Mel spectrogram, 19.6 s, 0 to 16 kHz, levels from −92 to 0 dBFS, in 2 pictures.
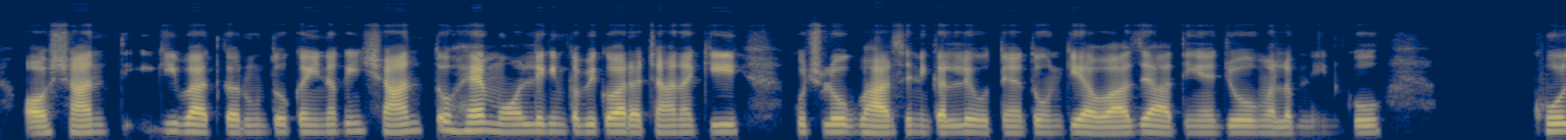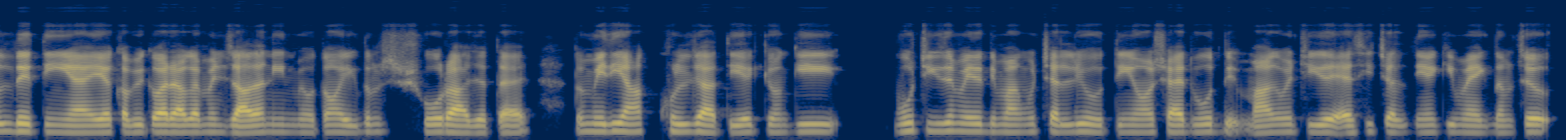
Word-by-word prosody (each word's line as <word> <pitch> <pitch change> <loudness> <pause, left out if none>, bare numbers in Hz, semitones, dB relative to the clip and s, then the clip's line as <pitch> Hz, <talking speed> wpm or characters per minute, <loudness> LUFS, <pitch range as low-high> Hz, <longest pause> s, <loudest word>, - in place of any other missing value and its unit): और 130 +1 +3
शांति 150 - +1 0.2
की 165 0 -4
बात 155 -2 +3
करूँ 145 0 -3
तो 150 - -3
कहीं 150 -1 -1
न - - 0
कहीं 165 +2 -5
शांत 155 +3 +4
तो - - 0
है 170 +1 +6
माहौल 155 -2 -3
लेकिन 155 -1 -1
कभी-कभार 150 0 +2
अचानक 140 0 0
ही 150 0 +4 0.4
कुछ 150 0 -6
लोग 150 -1 0
बाहर 135 -2 +5
से 145 - -7
निकल 135 -1 -1
ले 145 +1 -1
होते 135 -1 -5
हैं 130 - -1
तो 140 - -5
उनकी 135 +1 -2
आवाज़ें 130 +4 +2
आती 135 0 -2
हैं 135 0 -4
जो 135 0 -3
मतलब 130 -1 -3
नींद 130 +1 -23
को, 140 +1 -4 1.0
खोल 160 0 -1
देती 155 -3 +3
हैं। 140 0 +6
या 145 0 +5
कभी-कभार 150 0 +3
अगर 145 0 +5
मैं 150 -1 -4
ज़्यादा 140 +1 +5
नींद 150 -1 -6
में 145 - -11
होता 140 +1 -5
हूँ 150 - -1
एकदम 145 +2 -6
श - - -13 0.2
शोर 150 0 -1
आ 140 - +5
जाता 135 - -2
है, 70 - 0 0.3
तो 160 - -7
मेरी 160 +1 +3
आँख 155 0 +3
खुल 155 -1 -3
जाती 145 -3 +2
है 145 - 0
क्योंकि 150 +1 -2 0.4
वो 165 +2 -2
चीज़ें 170 0 -2
मेरे 160 -1 +1
दिमाग 150 -1 -3
में 155 - -9
चल - - +2
रही 150 +2 -4
होती 145 -2 -4
हैं 145 - 0
और 145 +1 -2
शायद 145 -1 +2
वो 150 +1 -4
दिमाग 135 -1 -1
में 155 - -3
चीज़ें 145 -1 +1
ऐसी 140 +4 0
चलती 145 +1 -3
हैं 145 0 0
कि 150 - -6
मैं 145 -1 +1
एकदम 135 0 -5
से, 445 - +3
145 Hz, 250 wpm, -26 LUFS, 140-155 Hz, 1.0 s, है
